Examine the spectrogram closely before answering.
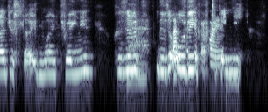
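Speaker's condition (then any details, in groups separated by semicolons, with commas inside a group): Cerebral palsy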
